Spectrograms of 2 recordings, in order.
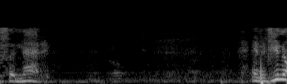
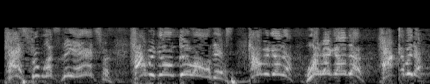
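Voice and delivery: high, loud pleading cry to the pastor; desperate shout; 10 dB louder, faster than usual. Retold or imitated. Congregation crying out in retold scene.

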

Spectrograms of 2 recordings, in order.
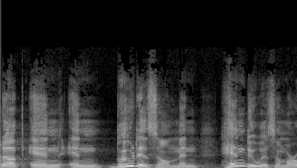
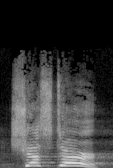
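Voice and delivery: loud high call of the dog's name; 11 semitones higher, 6 dB louder than usual. Retold or imitated. Kid yelling for his new dog by name. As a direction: shout the dog's name across the yard.

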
